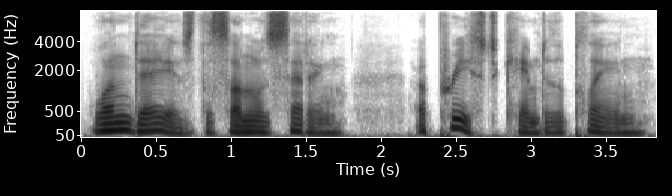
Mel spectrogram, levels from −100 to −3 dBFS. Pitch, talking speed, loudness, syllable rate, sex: 100 Hz, 205 wpm, -19 LUFS, 4.7 syllables/s, male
